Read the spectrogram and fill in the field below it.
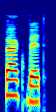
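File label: "backbit", British English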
